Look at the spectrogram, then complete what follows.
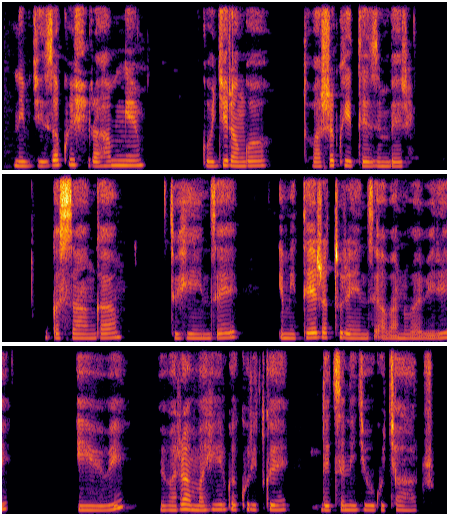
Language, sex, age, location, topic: Kinyarwanda, female, 18-24, Nyagatare, finance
